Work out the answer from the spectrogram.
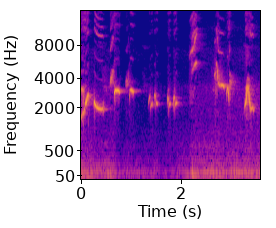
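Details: Orange-headed thrush in ngeplong song: clear descending whistles, short doubled chips, then varied bright slurred phrases delivered quickly.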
